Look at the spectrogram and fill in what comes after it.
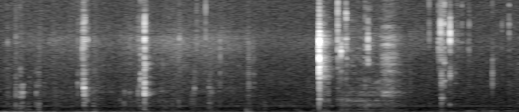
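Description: Close-up chewing of teriyaki beef: a scatter of short, wet mouth clicks and smacks, the loudest a little past halfway.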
